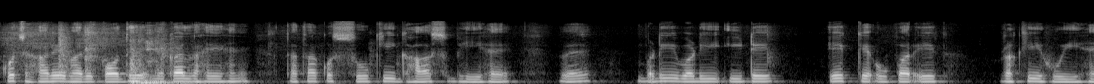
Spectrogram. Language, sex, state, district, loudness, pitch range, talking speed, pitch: Hindi, male, Bihar, Begusarai, -19 LUFS, 125-140 Hz, 120 wpm, 130 Hz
